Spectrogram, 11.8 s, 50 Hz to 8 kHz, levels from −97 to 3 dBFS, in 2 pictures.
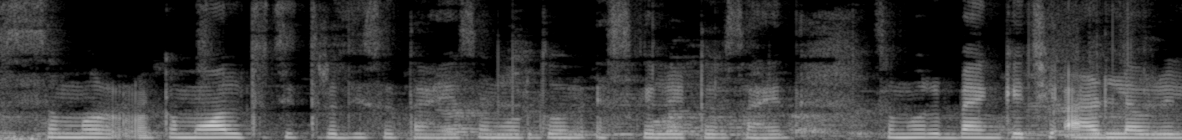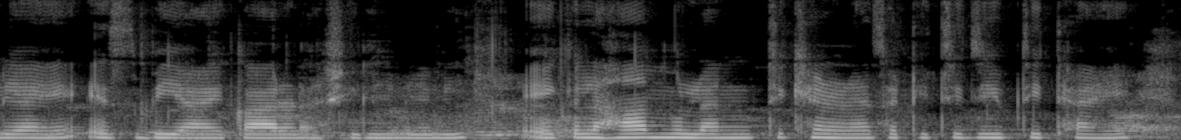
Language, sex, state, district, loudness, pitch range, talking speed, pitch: Marathi, female, Maharashtra, Solapur, -30 LUFS, 205-220 Hz, 135 wpm, 210 Hz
